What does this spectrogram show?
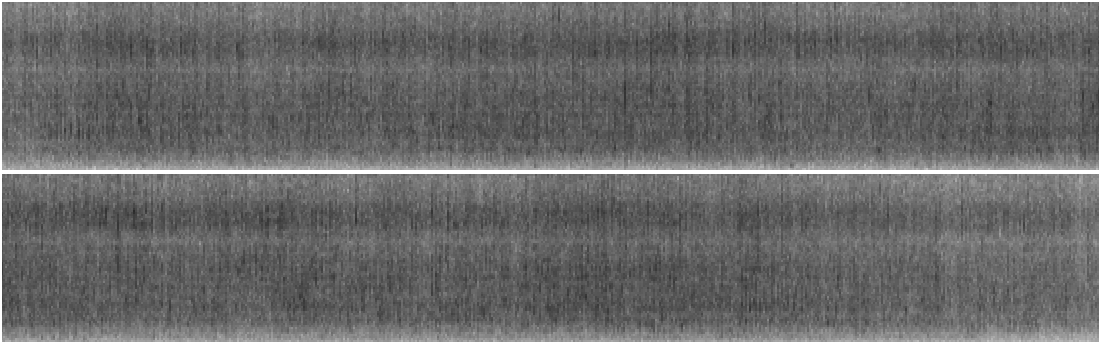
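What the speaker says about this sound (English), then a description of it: "I also got the waterfalls running and completed the look with a few Impatiens." Water runs continuously down the stones of a DIY planter pot fountain, a steady, close trickle and splash of small waterfalls with no talk over it.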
